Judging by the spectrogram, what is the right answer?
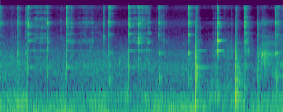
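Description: Spoons clinking against ceramic bowls and plates while eating: a dozen or so sharp, irregular clinks with a short ring.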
